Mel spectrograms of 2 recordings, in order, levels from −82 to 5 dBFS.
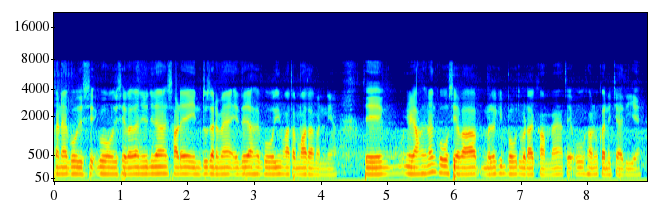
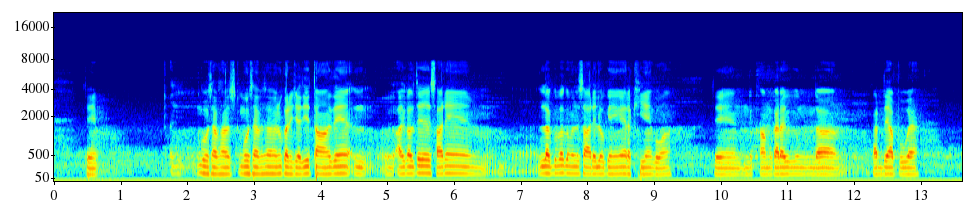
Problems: constant background noise, echo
